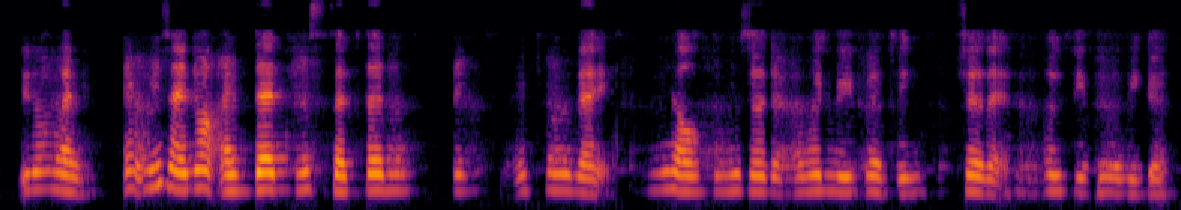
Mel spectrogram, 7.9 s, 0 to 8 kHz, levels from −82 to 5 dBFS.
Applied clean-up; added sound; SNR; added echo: neural mask model DeepFilterNet 3.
